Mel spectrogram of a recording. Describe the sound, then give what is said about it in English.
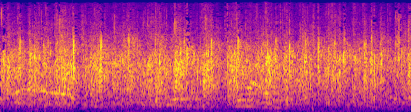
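A crowd applauds steadily for about four seconds, a dense, even patter of many hands clapping at a moderate level with no pauses and no voices standing out. “What? That's all the applause I get?”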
